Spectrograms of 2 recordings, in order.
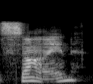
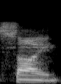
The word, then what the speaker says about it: sine: these backwards oops and sine of a is equal to opposite over hypotenuse okay now please don't call it cause and sin cosine and sine don't be lazy say the extra extra syllable it's not going to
